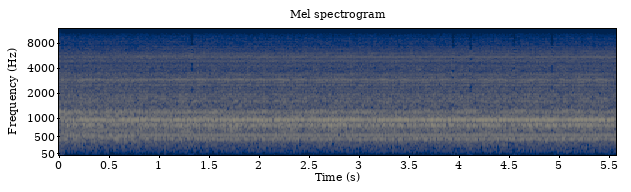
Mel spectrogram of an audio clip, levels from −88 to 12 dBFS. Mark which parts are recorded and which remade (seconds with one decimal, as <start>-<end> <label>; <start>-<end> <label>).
0.0-0.8 remade; 0.8-5.6 recorded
